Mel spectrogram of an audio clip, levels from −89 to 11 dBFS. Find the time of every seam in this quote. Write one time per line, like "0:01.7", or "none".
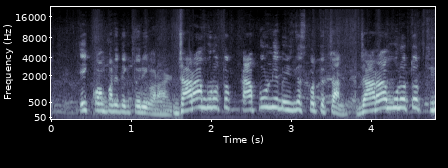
0:01.5
0:03.8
